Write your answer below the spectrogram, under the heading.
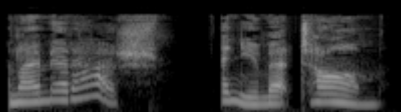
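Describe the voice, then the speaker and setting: A woman voicing an excitable, pouty youngest sister with a breathy voice. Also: on the high side, moderate pace, no echo, clean studio sound, pitched above the performer's own voice. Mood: pleading, upset. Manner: pouty, exasperated, gushing.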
